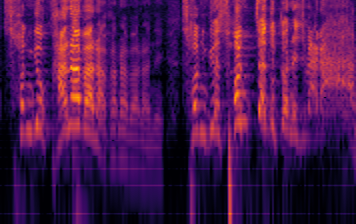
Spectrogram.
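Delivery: acted high, loud huffy refusal; angry outburst. Imagined Peter swearing off mission trips, loudly angry. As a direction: vow it off in mock fury. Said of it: "막 화를 내면서 말이죠".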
